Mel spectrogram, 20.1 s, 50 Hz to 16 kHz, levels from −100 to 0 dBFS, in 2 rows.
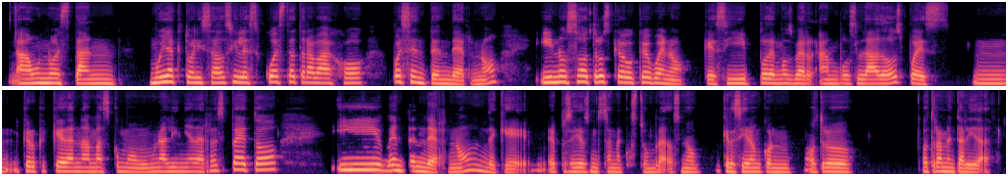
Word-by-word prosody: aún 195 +2 +4
no 200 0 +3
están 185 -2 0 0.3
muy 220 +4 +6
actualizados, 220 -3 +1
y - - +3
les 225 0 0
cuesta 245 +1 +1
trabajo, 210 -2 0 0.3
pues 250 0 +1
entender, 175 -8 +1
¿no? 200 +11 -3 0.3
Y 225 +1 +3
nosotros 245 +1 +4
creo 220 -3 +2
que, 225 - +1
bueno, 190 -7 -1
que 175 -1 -1
sí 185 +1 -1
podemos 185 0 0
ver 180 -1 +1
ambos 175 0 -3
lados, 180 +5 +2
pues, 165 -6 -2 0.2
um 180 0 -3
creo 195 -2 0
que 190 0 -12
queda 190 -2 +3
nada 180 -1 -1
más, 180 -2 -3
como 180 -3 -3
una 175 +2 -1
línea 180 0 -3
de 175 - +1
respeto, 255 +5 +1 0.5
y 255 -3 +4
entender, 205 -8 +1
¿no? 185 +9 -2
De 160 -3 -3
que, 145 -1 -5 0.2
eh, 175 - -2
pues, 170 0 -7
ellos 175 0 0
no 175 - -1
están 170 +1 -5
acostumbrados, 160 -1 -6
¿no? 160 -2 -3 0.2
Crecieron 170 -1 +1
con 160 -2 -2
otro 170 -1 +1 0.6
otra 185 0 +1
mentalidad. 165 -3 0
185 Hz, 155 wpm, -23 LUFS, 175-220 Hz, 0.6 s, muy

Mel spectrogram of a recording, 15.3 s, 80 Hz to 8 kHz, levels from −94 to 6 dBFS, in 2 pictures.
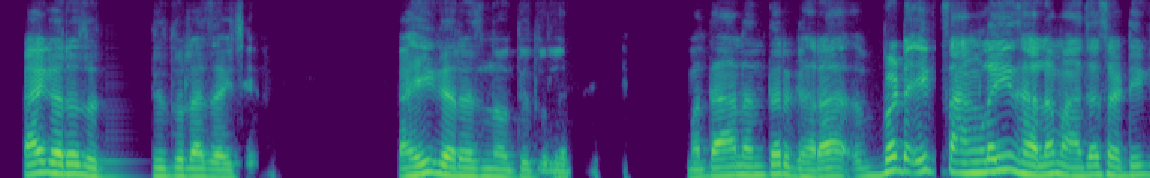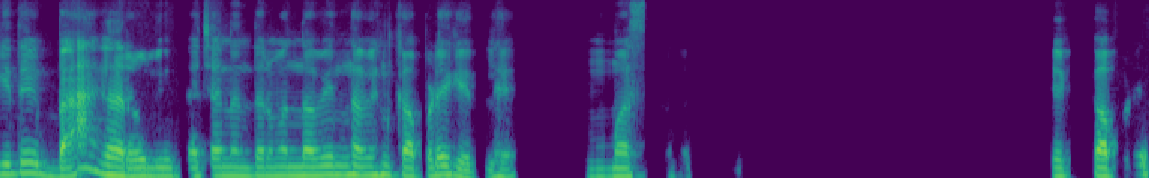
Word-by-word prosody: काय 170 +4 +4
गरज 165 -3 +4
होती 120 +1 -4
तुला 130 -1 +1
जायची? 115 -2 -2 1.0
काही 145 +9 +3
गरज 135 -5 +3
नव्हती 115 -2 -2
तुला. 110 -1 -5 0.8
मग 115 +2 -5
त्यानंतर 145 +3 +1
घरा 125 -1 +1 0.3
बट 210 +1 +4
एक 205 +2 +1
चांगलंही 200 +4 +3
झालं 160 -3 +4
माझ्यासाठी, 145 0 0
की 160 - -1
ती 175 0 0 0.2
बॅग 150 - +1
हरवली. 130 -1 +2
त्याच्यानंतर 135 +1 -2
मग 140 +1 -1
नवीन 145 +2 +1
नवीन 145 +1 +1
कपडे 135 +2 0
घेतले. 115 -1 -4 0.7
मस्तपैकी. 130 0 -5 2.4
एक 130 0 -4 0.2
कपडे 130 +3 0
135 Hz, 115 wpm, -21 LUFS, 125-150 Hz, 2.4 s, काय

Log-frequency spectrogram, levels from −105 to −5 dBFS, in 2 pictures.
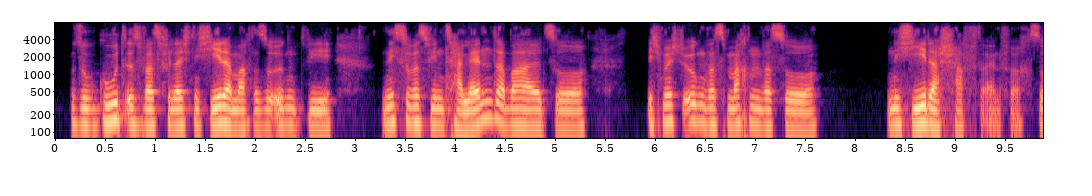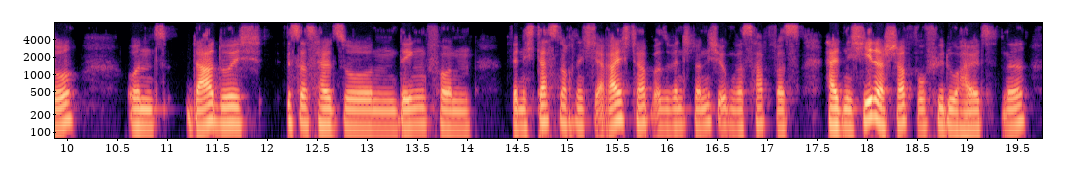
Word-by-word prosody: so 130 -1 -1
gut 150 +5 +2
ist, 130 0 0
was 125 0 +4
vielleicht 125 0 +1
nicht 125 0 -5
jeder 135 +1 +8
macht.” 120 +1 0
Also 120 +1 -3
irgendwie 120 -2 -2 0.5
nicht 140 +2 -1
sowas 140 -2 0
wie 135 - +1
'n 130 - +1
Talent, 125 +10 +3
aber 130 -2 +3
halt 125 -1 +2
so: 120 0 -1 0.6
Ich 135 +2 -6
möchte 145 0 -1
irgendwas 140 -3 0
machen, 135 -1 -2
was 125 0 -1
so 115 -1 0 0.7
nicht 130 +1 -1
jeder 135 -2 +7
schafft. 115 -1 -9
einfach - - -11
so. 140 +6 0 0.4
Und 130 0 -2 0.2
dadurch 140 +1 +2 0.2
ist 150 -2 -5
das 140 0 -2
halt 130 -1 +2
so 125 -2 -1
'n 120 -1 -5
Ding 130 +2 0
von: 115 -3 -3 0.4
Wenn 125 - -2
ich 125 0 -8
das 150 +1 -1
noch 140 0 -4
nicht 130 -1 -7
erreicht 155 +5 +1
habe. 140 +1 -2
Also, 125 +1 -6
wenn 130 0 -3
ich 130 - -15
dann 125 0 -3
nicht 145 - -8
irgendwas 125 -1 -5
habe, 140 +1 -6
was 120 0 -5 0.2
halt 130 -1 +4
nicht 125 0 -2
jeder 175 -1 +8
schafft, 140 +2 -1
wofür 125 +2 -4
du 120 -3 -1
halt, 115 +2 -3
ne, 135 +5 -2
130 Hz, 185 wpm, -22 LUFS, 125-140 Hz, 0.7 s, jeder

